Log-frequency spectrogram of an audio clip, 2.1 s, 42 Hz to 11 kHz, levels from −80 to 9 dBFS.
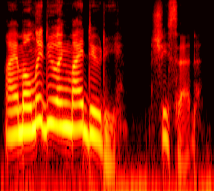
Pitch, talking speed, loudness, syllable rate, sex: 245 Hz, 225 wpm, -15 LUFS, 5.8 syllables/s, female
